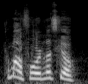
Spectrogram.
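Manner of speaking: loud, high "come on, Ford, let's go"; trainer's bright go command; firm upbeat command. Shown as a demonstration. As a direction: call the dog forward with energy. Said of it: "tell him".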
